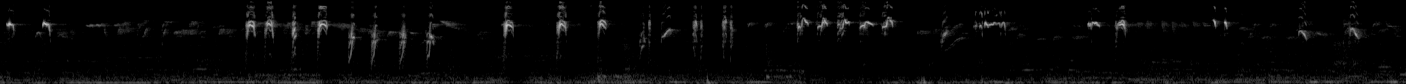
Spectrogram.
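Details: Canary singing in the lively 'gacor ngobra' style, used as master song for training birds; high, varied chirps and quick downward-sweeping notes in short bursts, with a rapid run of trilled phrases in the middle, separated by brief pauses.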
